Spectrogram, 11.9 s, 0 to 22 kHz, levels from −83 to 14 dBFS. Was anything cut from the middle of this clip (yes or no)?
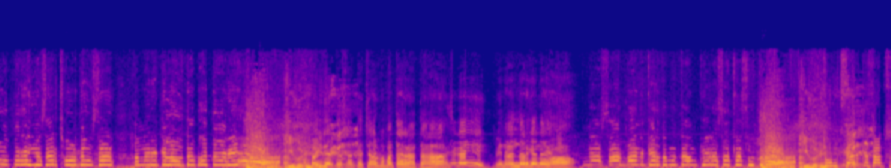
yes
